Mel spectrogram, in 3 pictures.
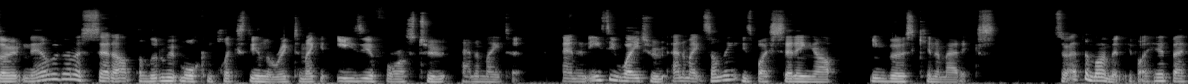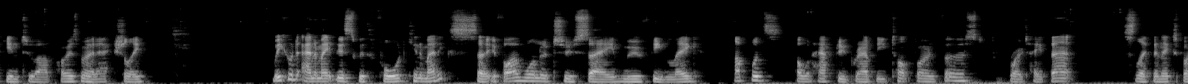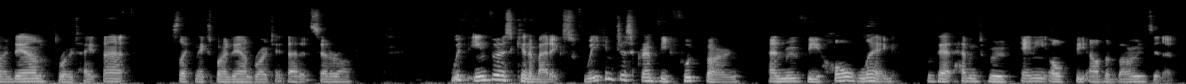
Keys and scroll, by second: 11.5 ctrl+Tab, 21.5 r, 24.0 r, 28.0 ctrl+z, 28.2 ctrl+z, 28.6 ctrl+z.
